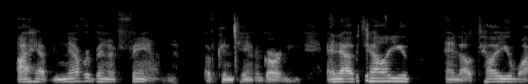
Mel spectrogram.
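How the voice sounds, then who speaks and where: A man with a plain, everyday voice, medium pitch and ordinary pitch variation, in a dry, close sound with no echo. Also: moderate pace. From Texas. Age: 60s. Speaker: gardening expert. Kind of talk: casual interview chat on a livestream. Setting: live online stream.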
